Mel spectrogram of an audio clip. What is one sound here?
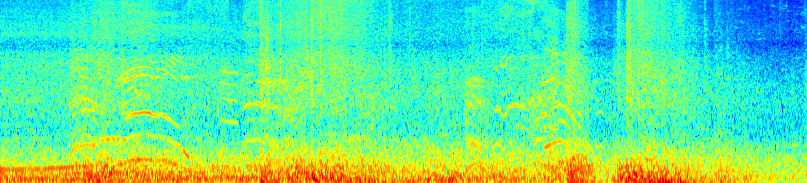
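A heavy truck engine rumbles loudly nearby.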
